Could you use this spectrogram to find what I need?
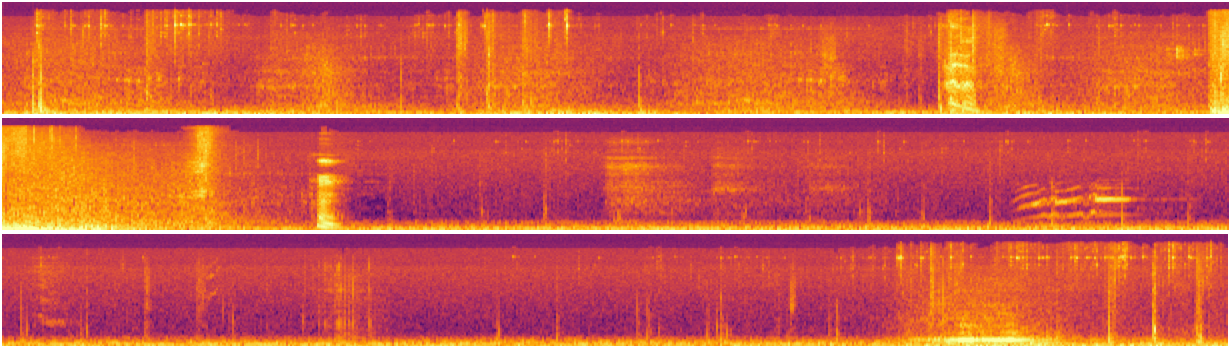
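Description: Footsteps thud on wooden floorboards indoors.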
